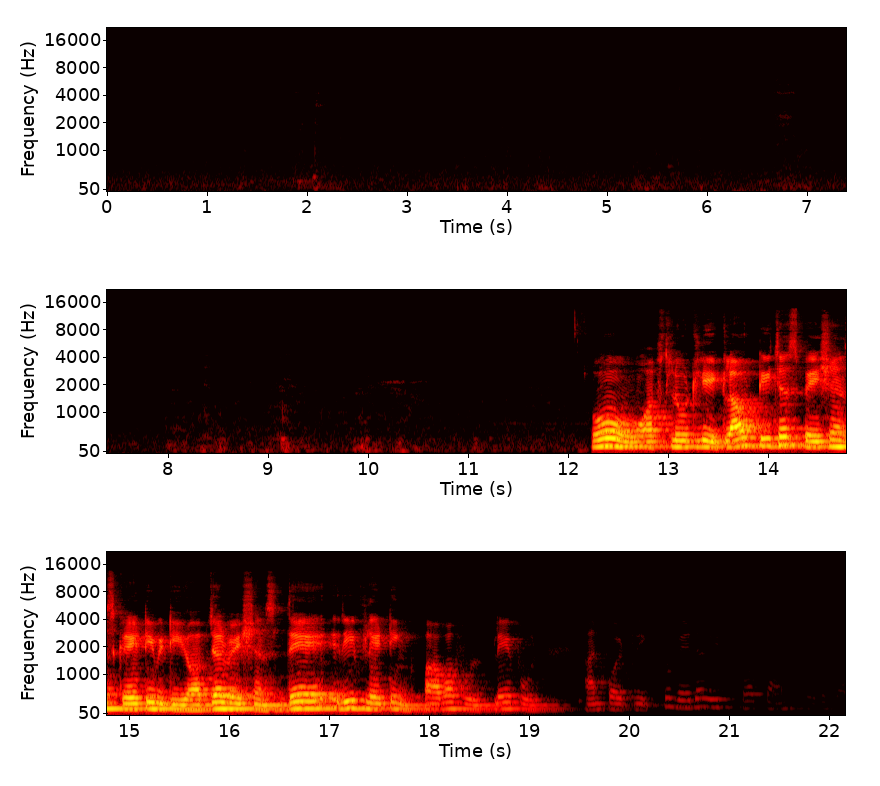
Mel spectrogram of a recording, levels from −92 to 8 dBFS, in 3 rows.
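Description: No technical faults are audible.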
